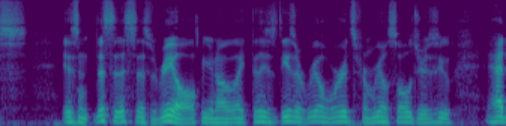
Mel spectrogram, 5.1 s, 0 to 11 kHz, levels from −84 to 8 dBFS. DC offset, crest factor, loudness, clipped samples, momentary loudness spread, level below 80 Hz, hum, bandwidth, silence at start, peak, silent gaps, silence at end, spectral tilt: under 0.1%; 18 dB; -35 LUFS; under 0.1%; 10 LU; -66 dBFS; none; 11 kHz; 0 s; -16 dBFS; none; 0 s; -5.5 dB/octave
